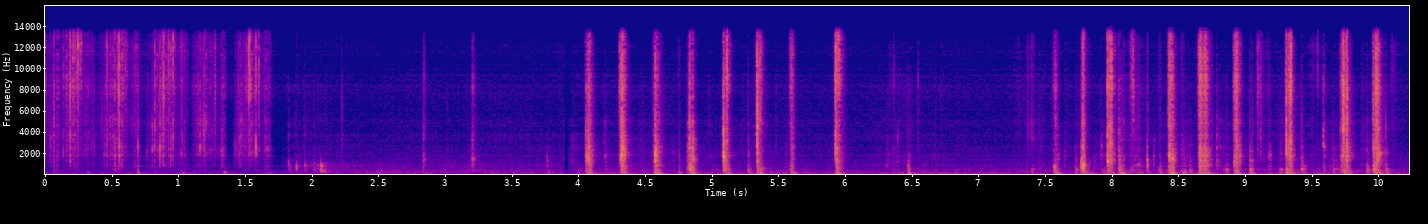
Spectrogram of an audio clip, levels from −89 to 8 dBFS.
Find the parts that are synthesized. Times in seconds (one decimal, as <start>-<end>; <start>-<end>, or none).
0.0-10.2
